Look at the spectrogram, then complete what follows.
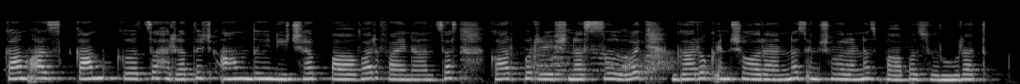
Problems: background sounds at intervals, background conversations at intervals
